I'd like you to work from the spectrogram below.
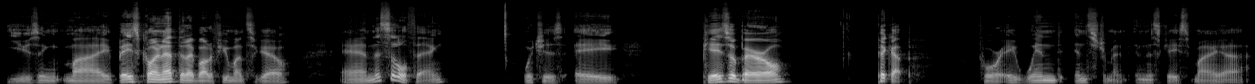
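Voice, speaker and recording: A man's voice: low voice, a bit bright, no echo, studio quality. A middle-aged man talking casually and loosely to camera as a musician, rambling in an easygoing way. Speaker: musician presenting own project. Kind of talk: casual behind-the-scenes vlog talk to camera. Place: small indoor home room at a computer.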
